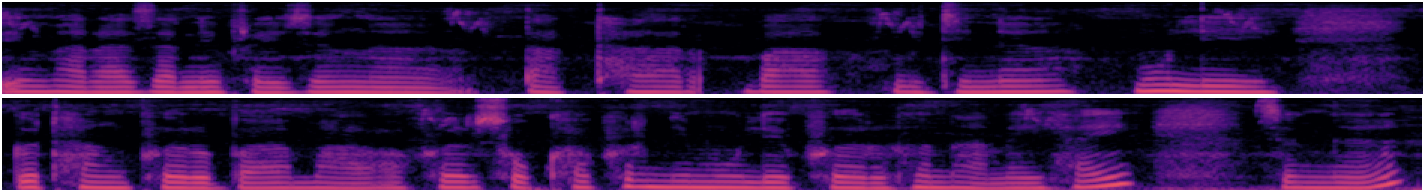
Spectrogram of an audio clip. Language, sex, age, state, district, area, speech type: Bodo, female, 45-60, Assam, Udalguri, rural, spontaneous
